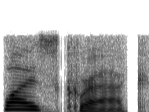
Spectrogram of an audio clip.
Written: wisecrack

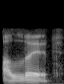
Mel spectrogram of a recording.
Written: alit

